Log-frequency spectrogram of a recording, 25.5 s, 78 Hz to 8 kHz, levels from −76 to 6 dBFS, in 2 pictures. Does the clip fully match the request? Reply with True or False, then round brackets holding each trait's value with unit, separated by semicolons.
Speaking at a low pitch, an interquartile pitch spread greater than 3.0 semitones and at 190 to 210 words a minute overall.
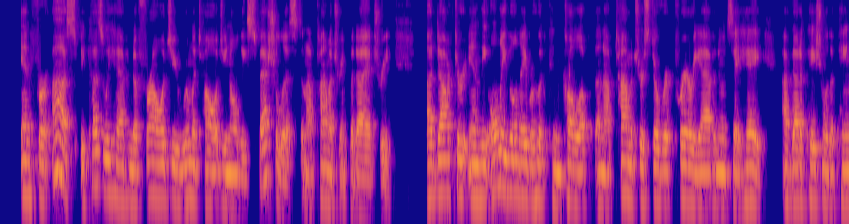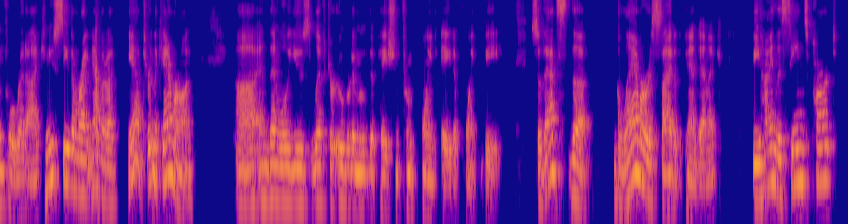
True (130 Hz; 4.0 semitones; 205 wpm)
